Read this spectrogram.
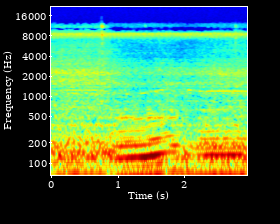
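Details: Westinghouse iGen2500 inverter generator (2200 running watts) at about 3,500 ft MSL, high density altitude, taking on a 15k BTU RV air conditioner switched to low cool in a Forest River Cherokee Alpha Wolf 26DBH-L; even low rumble swells briefly, then settles to a steady drone, holding the compressor load.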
